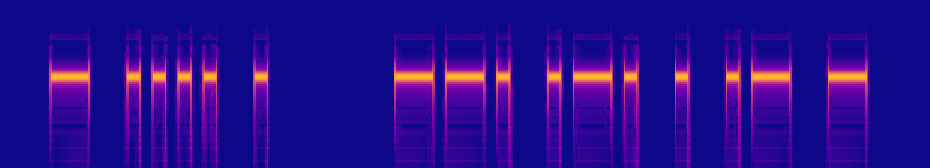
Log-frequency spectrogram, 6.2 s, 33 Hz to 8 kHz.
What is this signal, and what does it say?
Morse code, heard as a keyed tone, about 14 wpm, 650 Hz. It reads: THE GREAT
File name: 02-Chapter-02 14 WPM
